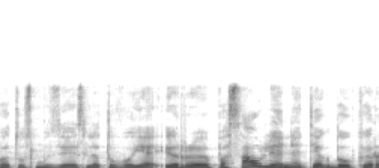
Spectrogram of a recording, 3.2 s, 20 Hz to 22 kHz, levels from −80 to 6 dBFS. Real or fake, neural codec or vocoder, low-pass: real; none; 10.8 kHz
